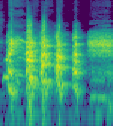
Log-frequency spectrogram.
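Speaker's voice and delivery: high burst of laughter. Real, not acted. Sister laughing after teasing the host, amused laugh.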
